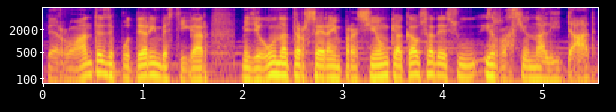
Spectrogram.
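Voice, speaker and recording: A man narrating a horror audiobook in the first person, with a measured, solemn and literary delivery. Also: fairly low pitch, soft background music.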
